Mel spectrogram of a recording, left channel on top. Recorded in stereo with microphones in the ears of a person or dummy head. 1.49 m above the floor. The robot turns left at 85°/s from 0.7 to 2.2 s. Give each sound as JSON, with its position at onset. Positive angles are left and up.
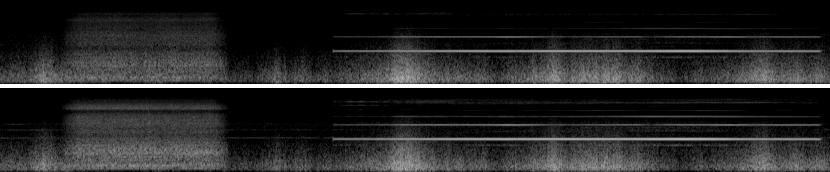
{"t": 3.3, "sound": "a flute", "side_deg": -15}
